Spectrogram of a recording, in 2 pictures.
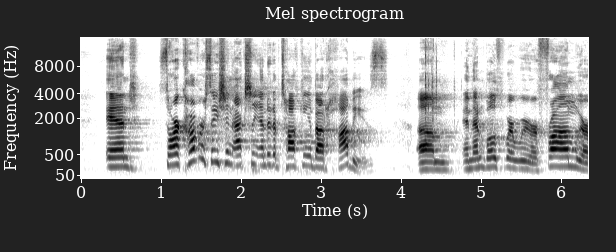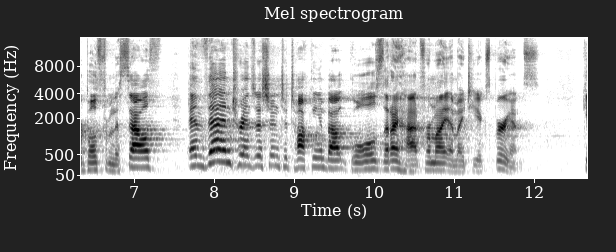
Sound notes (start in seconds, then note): none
